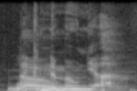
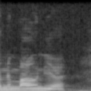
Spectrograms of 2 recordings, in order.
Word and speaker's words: pneumonia: I like the ones with the silent letters that's not like pneumonia Oh pneumonia why is there p I don't know I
